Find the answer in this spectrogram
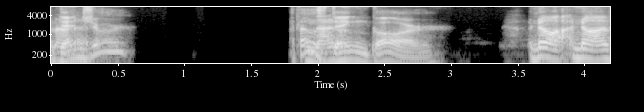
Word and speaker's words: Dengar: I thought you pronounced it as Dengar, and I'm like, that doesn't sound right.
